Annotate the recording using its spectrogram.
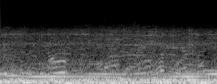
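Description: Free-party sound system playing bass-heavy techno loudly and without a break, with people's voices calling and talking over it.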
